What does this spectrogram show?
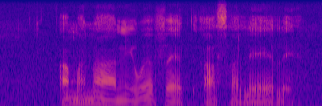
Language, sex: South Ndebele, male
